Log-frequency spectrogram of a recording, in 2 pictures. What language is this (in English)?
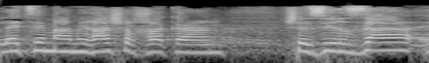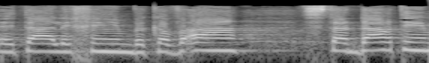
Hebrew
